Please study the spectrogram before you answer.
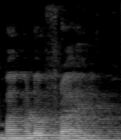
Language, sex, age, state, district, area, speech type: Goan Konkani, male, 18-30, Goa, Murmgao, rural, spontaneous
